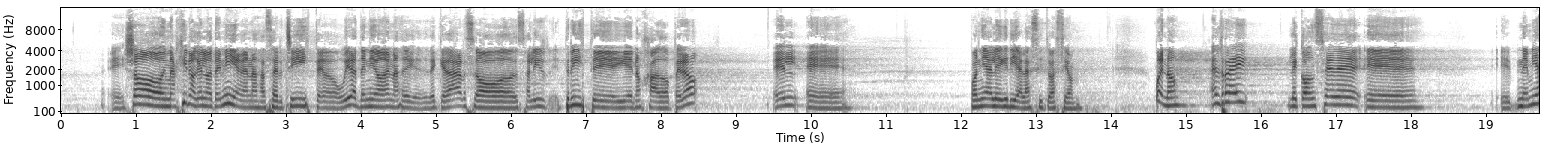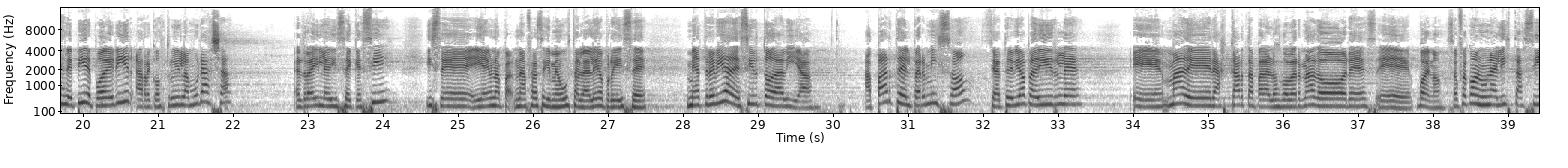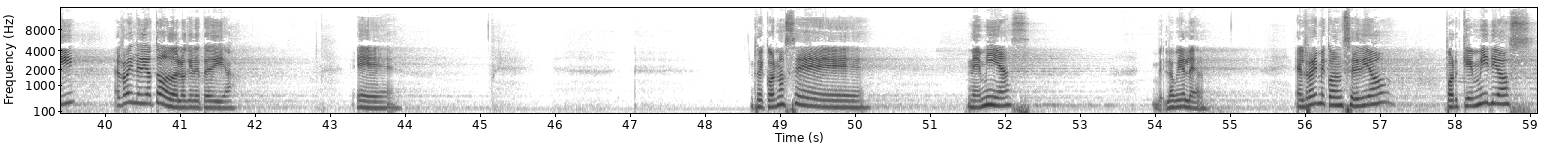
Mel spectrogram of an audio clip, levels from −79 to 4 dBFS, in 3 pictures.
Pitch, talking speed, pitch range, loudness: 215 Hz, 120 wpm, 190-250 Hz, -16 LUFS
